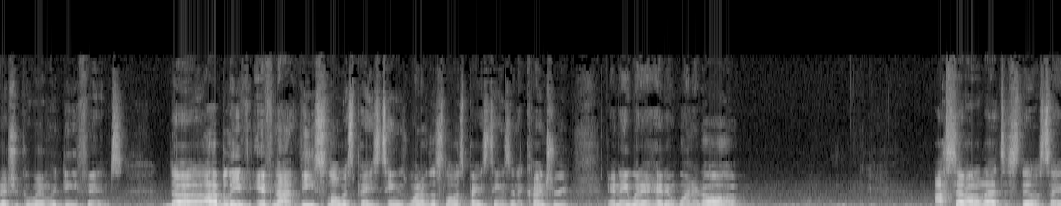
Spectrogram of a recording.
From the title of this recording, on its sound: Live from Westgate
